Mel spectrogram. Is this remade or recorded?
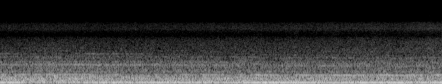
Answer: remade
